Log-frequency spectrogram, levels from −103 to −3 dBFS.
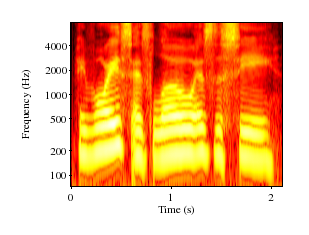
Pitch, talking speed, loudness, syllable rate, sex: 180 Hz, 200 wpm, -16 LUFS, 4.2 syllables/s, female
